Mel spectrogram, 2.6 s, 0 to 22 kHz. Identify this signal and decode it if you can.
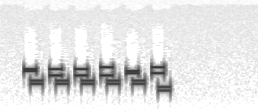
Multi-frequency trunk signalling (R2, with the far end's replies), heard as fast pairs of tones, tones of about 130 ms. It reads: 644738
